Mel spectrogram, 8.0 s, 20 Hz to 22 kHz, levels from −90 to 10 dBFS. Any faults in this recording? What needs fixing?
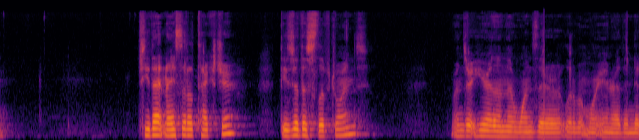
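Two abrupt skips occur, at 2.2 s and 6.8 s, each heard as the sound jumping ahead by roughly 20 ms with no gap of silence. The likely cause is a dropped buffer (overrun): the capture side fell behind, the hardware overwrote unread samples, and the surrounding audio was spliced together. On a waveform each shows as a sudden discontinuity, and on a spectrogram as a thin full-band vertical line. Giving the capture thread higher priority or a larger buffer would prevent it.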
